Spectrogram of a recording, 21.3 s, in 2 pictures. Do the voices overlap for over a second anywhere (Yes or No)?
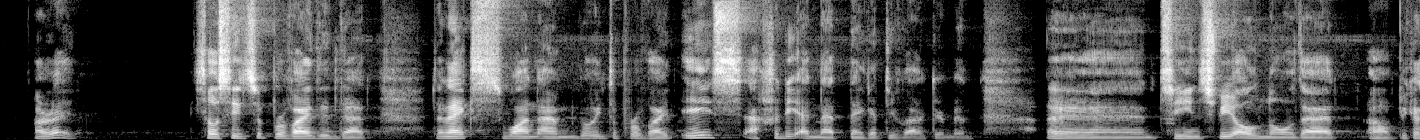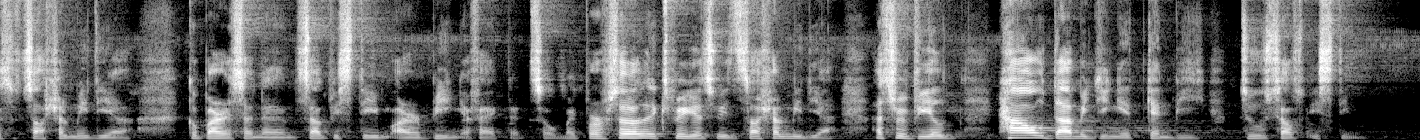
No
